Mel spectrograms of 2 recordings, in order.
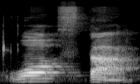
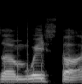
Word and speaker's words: Waystar: And the player of the week is War Star. Josh No, I is believe that's pronounced as Waystar.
